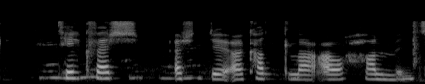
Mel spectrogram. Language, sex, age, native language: Icelandic, female, 11, Icelandic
